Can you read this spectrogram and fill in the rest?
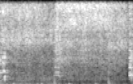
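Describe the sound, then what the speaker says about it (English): Steak meat sizzles on a hot grill, with a steady hiss and intermittent scraping and stirring clatters from a spatula close by. "I like the sound of that sizzle."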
